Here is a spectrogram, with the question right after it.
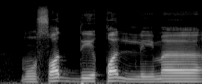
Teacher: লাম এখানে গুন্না ছাড়া মিলায় পড়তে হবে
